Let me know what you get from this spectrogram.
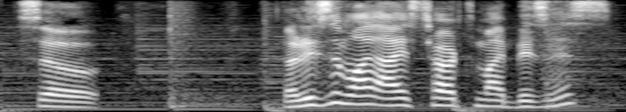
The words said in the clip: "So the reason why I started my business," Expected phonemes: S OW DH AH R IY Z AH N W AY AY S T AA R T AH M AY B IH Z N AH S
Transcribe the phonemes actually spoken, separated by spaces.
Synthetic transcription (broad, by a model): S OW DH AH R IY Z AH N W AY AY S T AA R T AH M AY B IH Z N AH S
